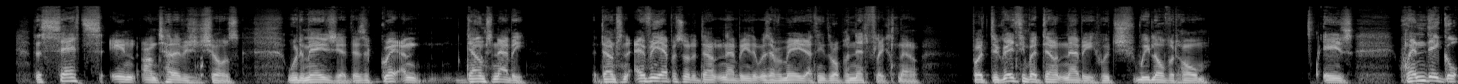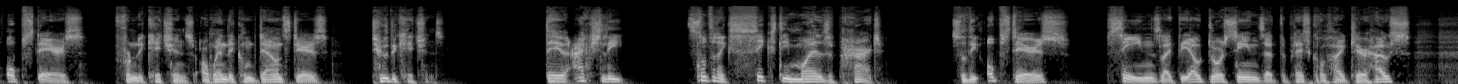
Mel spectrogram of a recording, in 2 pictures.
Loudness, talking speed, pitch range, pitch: -18 LUFS, 165 wpm, 95-120 Hz, 105 Hz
